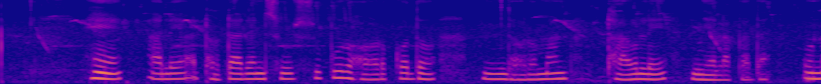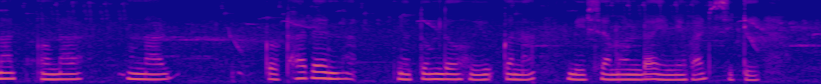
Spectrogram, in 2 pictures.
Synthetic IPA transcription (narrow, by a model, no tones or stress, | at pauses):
hɛ̃alɛaʔʈʰɔʈaɾɛnsuɾsupuɾhɔɽkɔd̪ɔ | d̪ʱɔɾmanʈʰawlɛ | nɛlakad̪a | nan | ɔna | ʈɔʈʰaɾɛn | nut̪umd̪ɔhujuʔkana | biɾsamɔɳɖajunibʱaɖsiʈi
